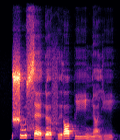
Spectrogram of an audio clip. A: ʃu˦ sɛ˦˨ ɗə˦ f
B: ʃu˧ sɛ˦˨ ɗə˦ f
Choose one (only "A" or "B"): A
